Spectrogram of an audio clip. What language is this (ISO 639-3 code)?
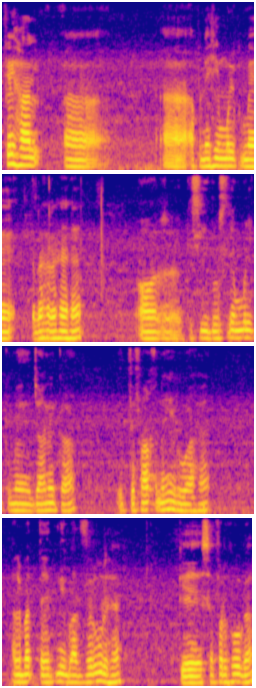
urd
